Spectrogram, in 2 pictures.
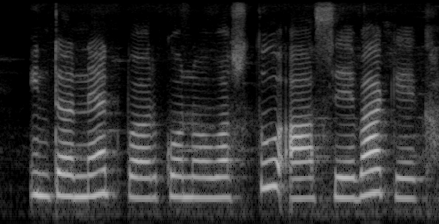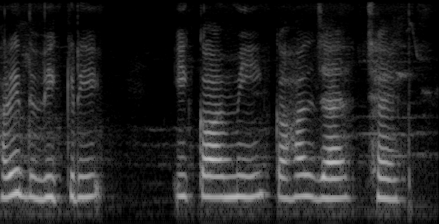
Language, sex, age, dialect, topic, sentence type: Maithili, female, 46-50, Eastern / Thethi, banking, statement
